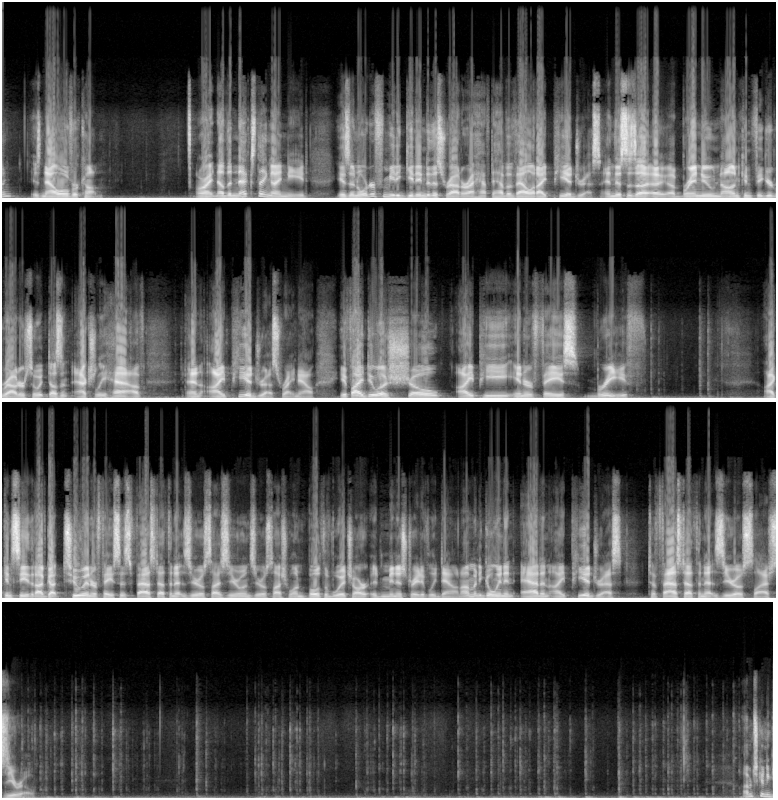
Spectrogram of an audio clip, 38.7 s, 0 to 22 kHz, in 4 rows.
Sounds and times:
Computer keyboard: 17.6 - 18.7, 29.4 - 38.4.

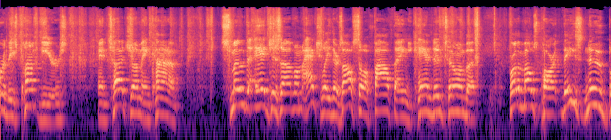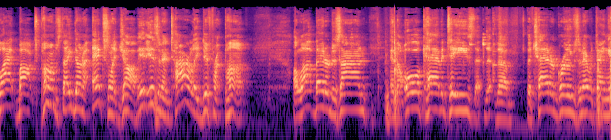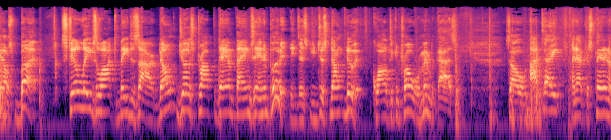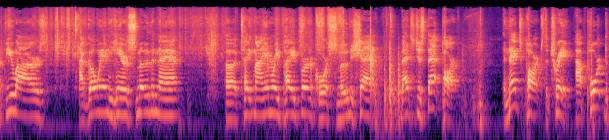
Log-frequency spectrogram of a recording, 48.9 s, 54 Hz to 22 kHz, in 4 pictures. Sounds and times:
Speech: 0.0 - 1.4, 2.0 - 3.7, 4.4 - 9.6, 10.2 - 17.2, 18.1 - 33.7, 34.6 - 40.4, 41.1 - 45.9, 46.7 - 48.8.

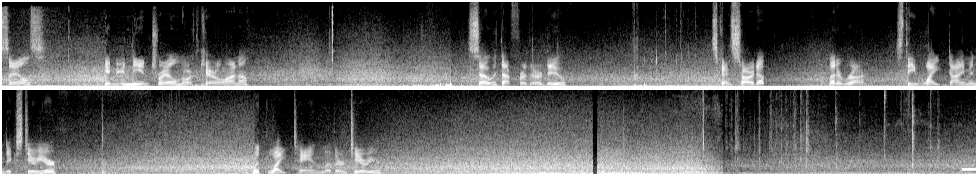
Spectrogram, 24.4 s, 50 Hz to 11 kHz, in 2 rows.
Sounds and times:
Speech: 0.0 - 0.6, 1.3 - 3.1, 5.8 - 7.1, 8.9 - 9.6, 10.3 - 12.9, 15.3 - 17.0
Vehicle: 0.0 - 24.3.

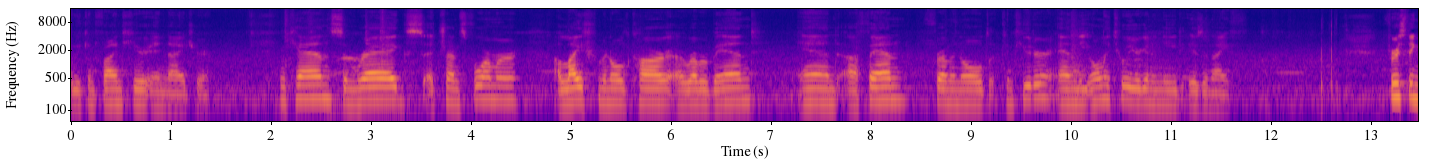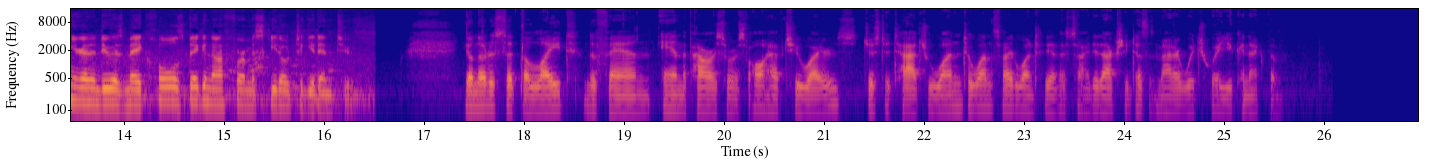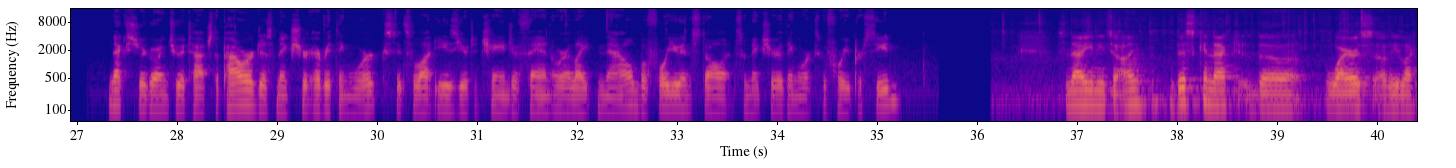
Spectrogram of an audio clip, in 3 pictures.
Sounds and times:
Speech: 0.0 - 1.4, 2.1 - 11.7, 13.2 - 16.4, 17.4 - 25.5, 27.4 - 35.2, 36.9 - 40.4.

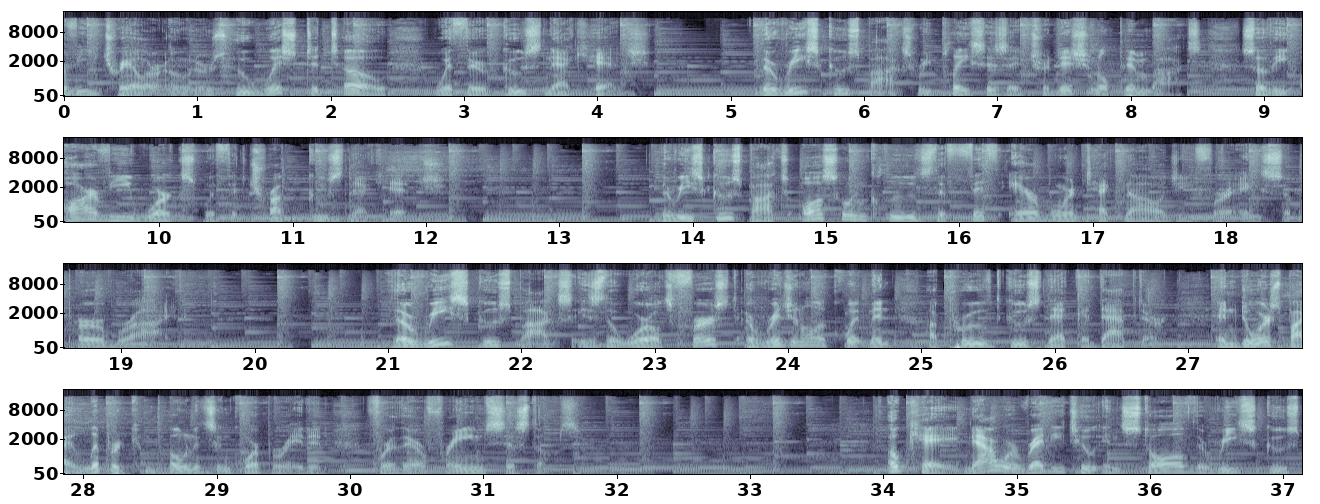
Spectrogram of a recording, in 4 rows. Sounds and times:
Speech: 0.0 - 4.4, 5.2 - 12.2, 13.7 - 19.5, 21.0 - 31.8, 34.0 - 37.1
Music: 0.0 - 37.1.

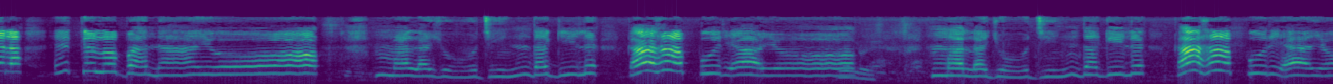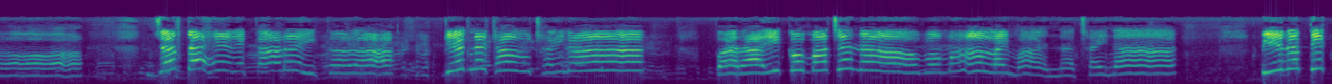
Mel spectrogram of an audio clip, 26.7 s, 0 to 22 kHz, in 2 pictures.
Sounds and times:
Child singing: 0.0 - 3.2, 3.8 - 14.2, 14.8 - 25.1, 26.0 - 26.6.

